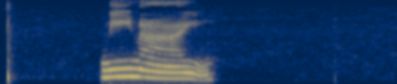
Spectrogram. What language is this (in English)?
Thai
